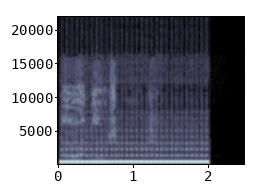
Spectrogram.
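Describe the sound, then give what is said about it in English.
Ringback tone of an outgoing telephone call: a single loud, steady tone holds for about two seconds and then cuts off into silence. “hopefully he'll answer the phone so he can tell his perspective on the story”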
